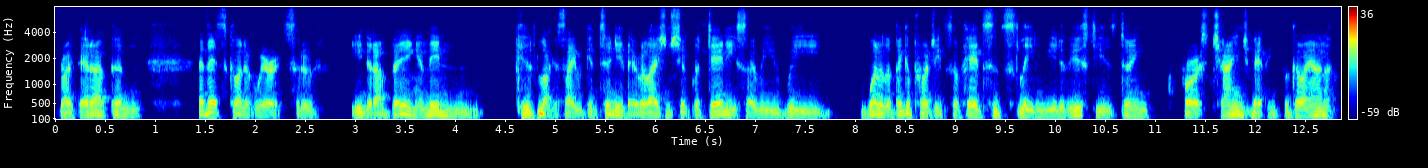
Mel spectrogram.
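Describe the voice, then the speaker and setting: A man from New Zealand with a gravelly, husky voice, telling his story conversationally as an interview guest. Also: low-pitched, fairly even intonation, fairly quick, dry recording, muffled recording. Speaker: guest expert in forest monitoring.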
